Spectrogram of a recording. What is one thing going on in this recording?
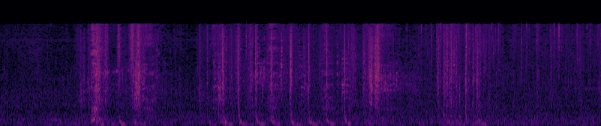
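Heavy footsteps crunch on a dirt path.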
